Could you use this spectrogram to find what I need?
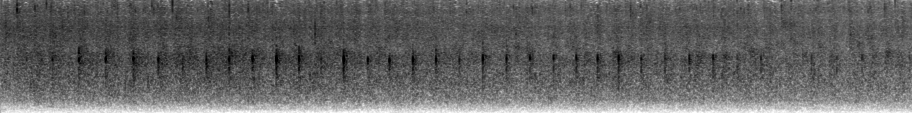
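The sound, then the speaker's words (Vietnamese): An audience applauds at a Vietnamese Buddhist temple gathering. The clapping is a dense, continuous clatter of many hands, with a regular pulse of sharper claps standing out. It stays moderately quiet and sustained throughout. “Nhân dịp này, quý vị hãy cùng tôi dâng cao tràng vỗ tay thật lớn.”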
